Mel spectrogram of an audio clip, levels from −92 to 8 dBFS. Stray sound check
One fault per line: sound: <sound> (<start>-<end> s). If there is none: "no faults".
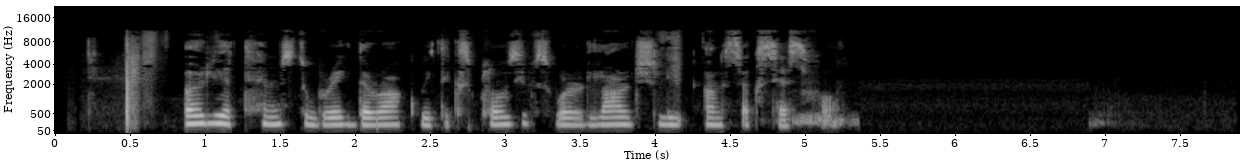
no faults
